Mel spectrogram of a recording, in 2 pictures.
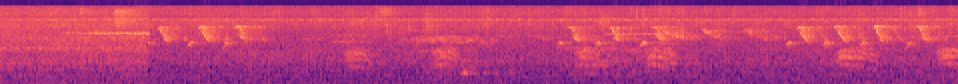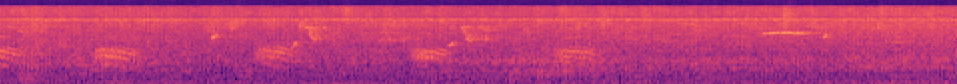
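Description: Birds chirping: clusters of quick, high chirps and a short falling call repeated many times, faint, over a steady background hiss.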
